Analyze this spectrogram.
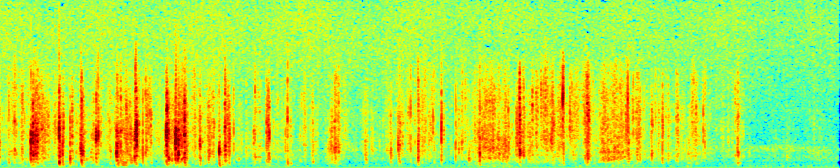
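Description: Horse hooves clop on hard dusty ground.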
